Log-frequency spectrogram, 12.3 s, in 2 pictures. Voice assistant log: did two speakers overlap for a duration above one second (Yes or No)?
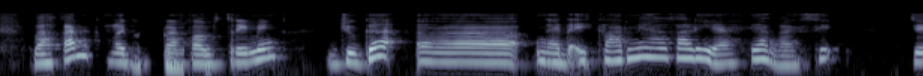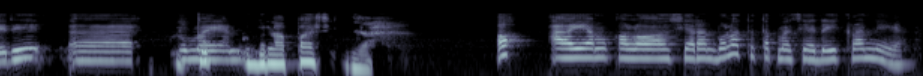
No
